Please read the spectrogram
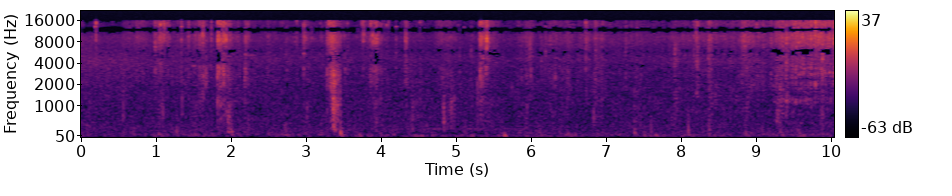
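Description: Footsteps on grass and dry fallen leaves, with a few soft knocks and rustles over a faint outdoor background; the loudest knock comes about three and a half seconds in.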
